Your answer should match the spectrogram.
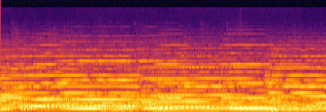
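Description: Pipe organ playing a hymn tune in full sustained chords over a moving bass line, the chords changing every second or so.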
